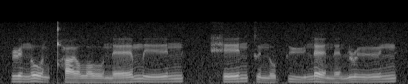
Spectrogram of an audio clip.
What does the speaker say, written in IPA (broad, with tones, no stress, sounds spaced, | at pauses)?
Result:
ɭ ɪ˨˩˦ n oː˩ n qʰ ʏː˩ lˠ oː˩ n ɛː˨˩˦ m ɪː˨˦ n | h eː˨˦ n k ʏ˩ n ɾ o˨˦ k yː˨˩˦ n ɾ ɛː˩ n ɛ˨˩˦ n ɭ ʏː˨˦ n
